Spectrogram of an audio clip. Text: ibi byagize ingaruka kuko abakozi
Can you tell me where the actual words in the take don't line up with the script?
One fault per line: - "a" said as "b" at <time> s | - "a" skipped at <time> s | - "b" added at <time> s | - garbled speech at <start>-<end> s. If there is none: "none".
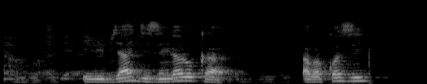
- "kuko" skipped at 2.1 s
